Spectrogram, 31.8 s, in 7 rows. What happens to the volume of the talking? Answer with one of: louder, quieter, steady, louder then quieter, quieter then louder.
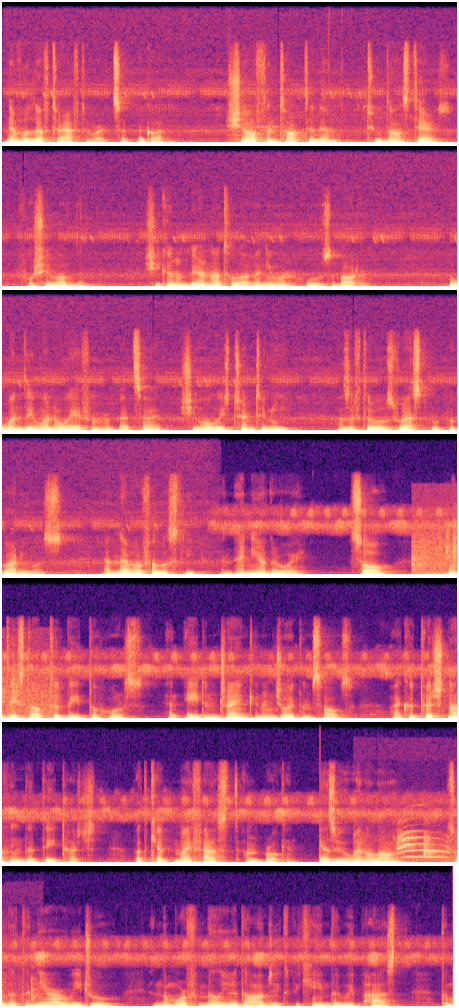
steady.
